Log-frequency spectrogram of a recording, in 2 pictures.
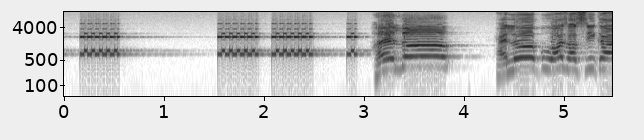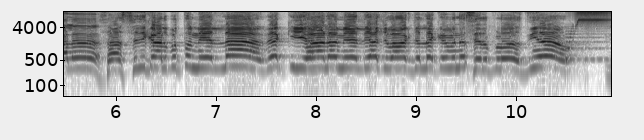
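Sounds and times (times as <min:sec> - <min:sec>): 
telephone ringing on an outgoing phone call: 0:00.0 - 0:03.1
speech: 0:03.1 - 0:10.9.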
